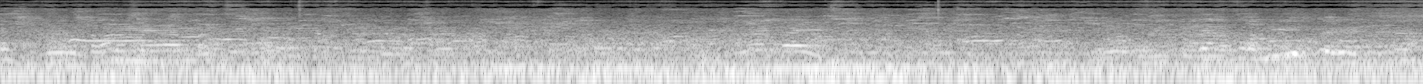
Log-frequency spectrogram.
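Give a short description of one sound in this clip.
Several adults talk nearby outdoors, their voices mingling.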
